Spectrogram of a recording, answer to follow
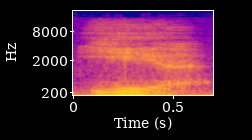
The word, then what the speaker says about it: year: east east 하게 되면 YEST 발음이 되는 것이고요. year 하게 되면은 YEAR 발음이 되는 것입니다.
